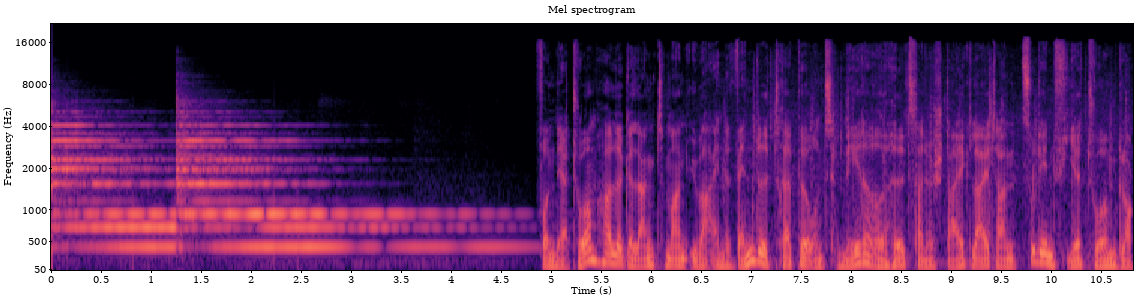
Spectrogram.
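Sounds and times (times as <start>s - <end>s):
church bell hanging in a tower hall rung on feast days: 0.0s - 4.9s
speech: 4.9s - 10.8s.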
